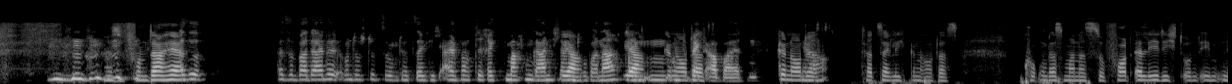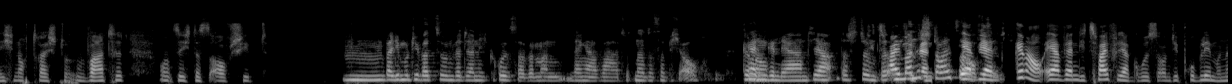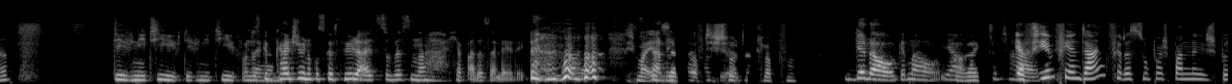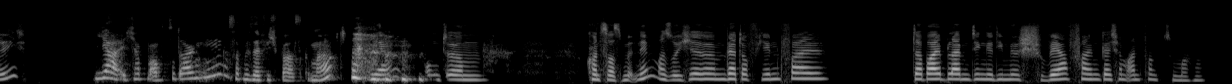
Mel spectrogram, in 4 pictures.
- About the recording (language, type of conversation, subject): German, unstructured, Wie motivierst du dich zum Lernen?
- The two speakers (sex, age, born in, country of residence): female, 25-29, Germany, Germany; female, 45-49, Germany, Germany
- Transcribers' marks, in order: chuckle; other background noise; tapping; chuckle; chuckle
